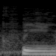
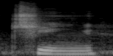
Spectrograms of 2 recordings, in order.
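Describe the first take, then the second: First: The name begins with a kw sound. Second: The name begins with a ch sound. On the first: The speaker calls it wrong. "and not Queen" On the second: The speaker calls it right. "it's Ching"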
